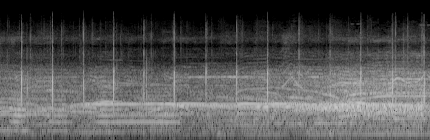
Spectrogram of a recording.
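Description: Parade-route crowd cheering and calling out, many voices overlapping and gliding up and down in pitch, with a fast regular ticking underneath, about four a second.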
